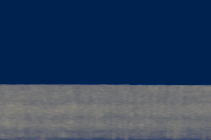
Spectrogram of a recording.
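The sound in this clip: Butter beans and fresh beans fry in a pan while being stirred, giving a steady, dense sizzle with a few faint low knocks and no voices.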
